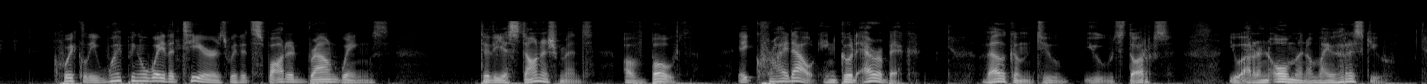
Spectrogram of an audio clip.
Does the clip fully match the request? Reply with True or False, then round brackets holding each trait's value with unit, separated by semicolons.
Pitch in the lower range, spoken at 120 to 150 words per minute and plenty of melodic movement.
True (105 Hz; 140 wpm; 5.7 semitones)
